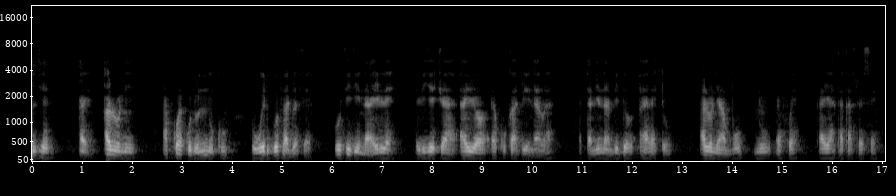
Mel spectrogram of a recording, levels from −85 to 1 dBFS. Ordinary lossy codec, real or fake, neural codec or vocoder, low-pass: Opus, 64 kbps; real; none; 7.2 kHz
